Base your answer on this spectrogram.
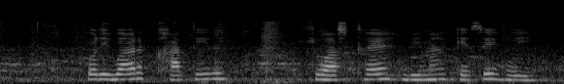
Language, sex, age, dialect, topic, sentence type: Bhojpuri, female, <18, Southern / Standard, banking, question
